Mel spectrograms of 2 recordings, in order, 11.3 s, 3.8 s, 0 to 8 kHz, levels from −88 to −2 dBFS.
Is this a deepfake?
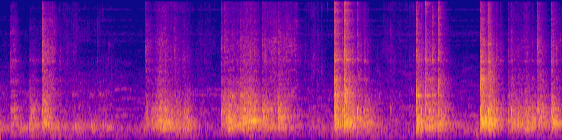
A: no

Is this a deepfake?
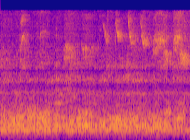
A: yes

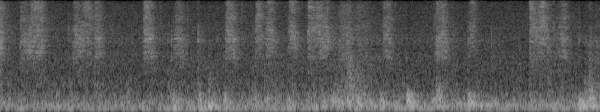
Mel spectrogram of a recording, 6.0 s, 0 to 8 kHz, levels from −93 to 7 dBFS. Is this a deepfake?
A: no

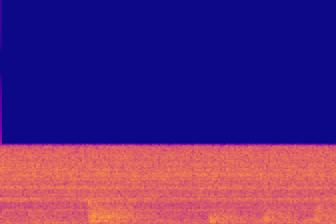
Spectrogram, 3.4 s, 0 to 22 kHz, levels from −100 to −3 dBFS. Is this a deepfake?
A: no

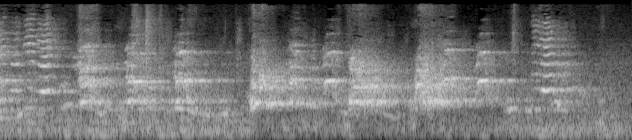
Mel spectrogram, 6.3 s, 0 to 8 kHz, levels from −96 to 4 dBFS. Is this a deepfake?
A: no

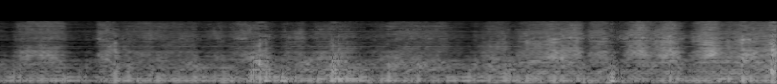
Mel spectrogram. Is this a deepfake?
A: yes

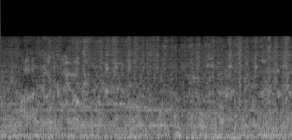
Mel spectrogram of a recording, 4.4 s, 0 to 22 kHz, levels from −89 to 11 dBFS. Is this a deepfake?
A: yes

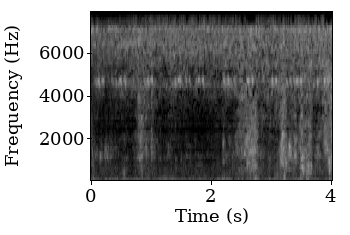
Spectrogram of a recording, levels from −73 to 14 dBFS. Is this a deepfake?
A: yes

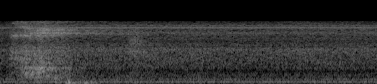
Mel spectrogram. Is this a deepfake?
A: no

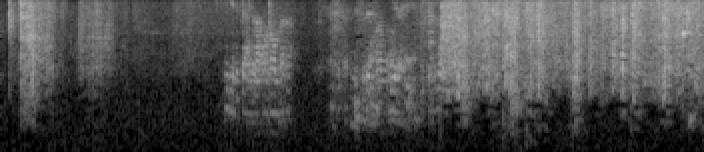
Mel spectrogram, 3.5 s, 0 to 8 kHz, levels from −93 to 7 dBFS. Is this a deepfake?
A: no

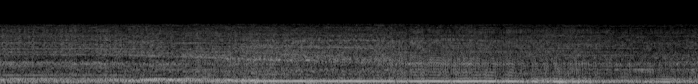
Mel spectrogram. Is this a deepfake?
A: yes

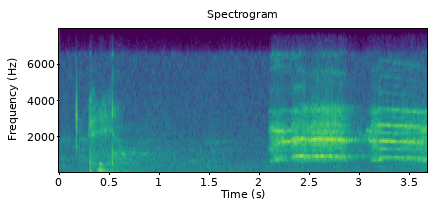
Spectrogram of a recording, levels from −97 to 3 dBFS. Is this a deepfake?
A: no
